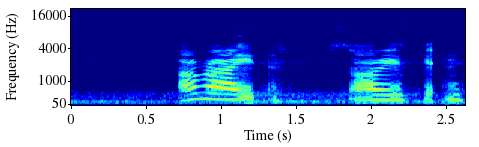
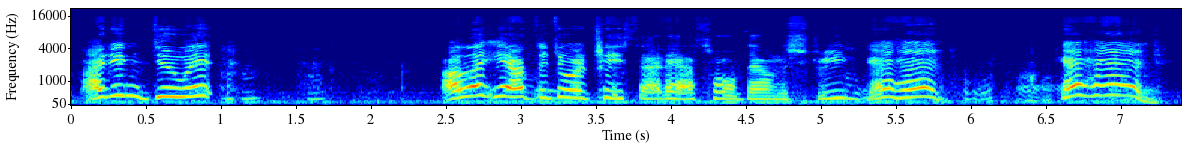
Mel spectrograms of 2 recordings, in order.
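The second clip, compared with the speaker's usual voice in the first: high, loud shouts at the bird; loud exasperated yelling; 10 semitones higher, 6 dB louder than usual. Real, not acted. Owner yelling at the bird lunging at a passer-by, high loud. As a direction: stop him going after the guy outside.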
